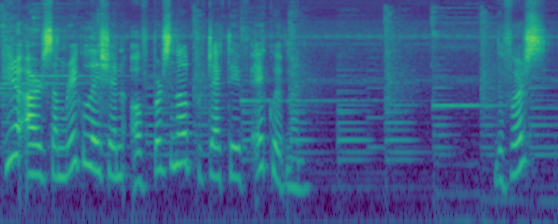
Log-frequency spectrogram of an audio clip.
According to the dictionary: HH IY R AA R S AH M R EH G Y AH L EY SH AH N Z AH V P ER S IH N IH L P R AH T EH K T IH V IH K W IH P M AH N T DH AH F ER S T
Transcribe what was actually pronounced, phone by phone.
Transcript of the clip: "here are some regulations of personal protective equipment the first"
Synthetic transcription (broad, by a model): HH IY R AA R S AH M R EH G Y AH L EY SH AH N AH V P ER S IH N IH L P R AH T EH K T IH V IH K W IH P M AH N T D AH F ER S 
